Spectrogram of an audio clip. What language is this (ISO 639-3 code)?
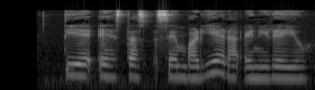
epo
